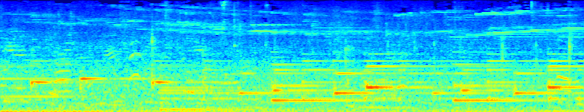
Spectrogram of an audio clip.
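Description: Live band playing an instrumental passage: a melody of held notes stepping from pitch to pitch over a low accompaniment.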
